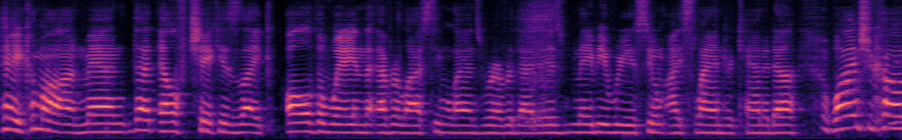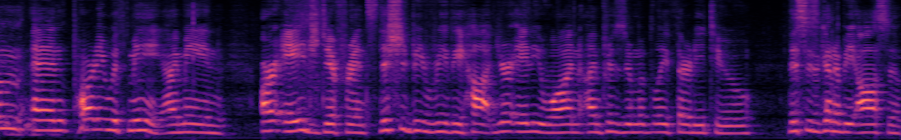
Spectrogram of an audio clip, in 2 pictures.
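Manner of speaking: plain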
